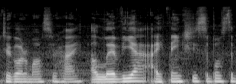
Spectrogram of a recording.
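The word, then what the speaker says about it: Alivia: Her name is Olivia Stein, but it's spelt like alive. Olivia Alive, because she is another Frankenstein daughter.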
